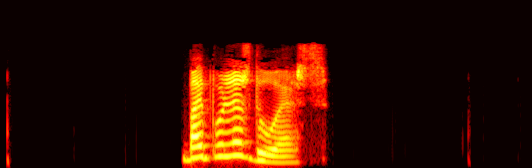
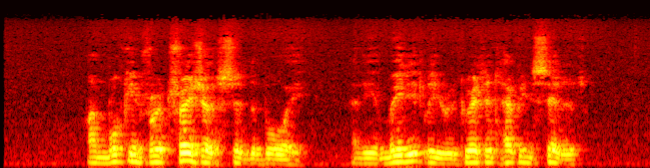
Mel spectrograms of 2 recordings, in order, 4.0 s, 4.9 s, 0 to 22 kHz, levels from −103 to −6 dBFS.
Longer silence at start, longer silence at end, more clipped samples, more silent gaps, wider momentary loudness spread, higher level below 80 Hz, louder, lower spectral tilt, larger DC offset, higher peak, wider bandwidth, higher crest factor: first, 1.35 s vs 0.65 s; first, 1.55 s vs 0.5 s; neither; neither; second, 10 LU vs 13 LU; second, -80 dBFS vs -66 dBFS; first, -21 LUFS vs -26 LUFS; second, -4 dB/octave vs -6 dB/octave; neither; first, 0 dBFS vs -8 dBFS; second, 7.8 kHz vs 13 kHz; first, 26 dB vs 20 dB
